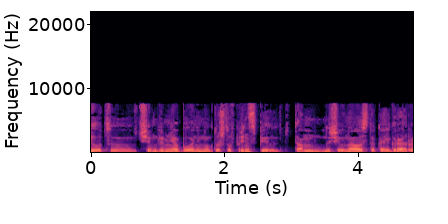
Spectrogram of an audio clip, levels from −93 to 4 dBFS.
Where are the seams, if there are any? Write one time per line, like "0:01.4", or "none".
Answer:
0:01.8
